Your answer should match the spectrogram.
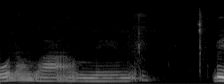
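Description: A person's voice speaking with long, drawn-out syllables for about a second and a half, then a pause.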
